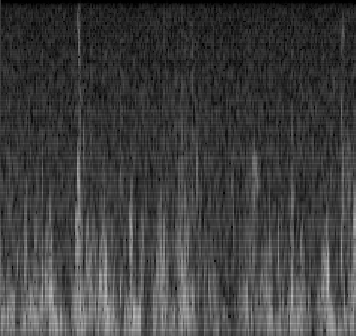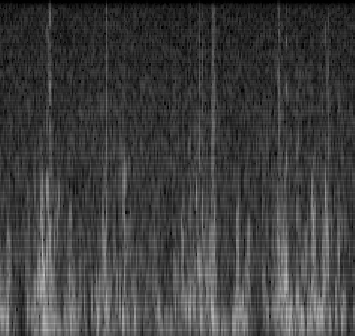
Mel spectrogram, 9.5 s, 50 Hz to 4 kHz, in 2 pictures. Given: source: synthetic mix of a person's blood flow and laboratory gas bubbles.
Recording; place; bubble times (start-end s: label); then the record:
Doppler ultrasound of blood flow; precordium
0.05-0.25 s: bubbles
0.43-0.59 s: bubbles
0.76-0.85 s: bubbles
0.96-1.55 s: bubbles
1.58-1.64 s: bubbles
2.15-2.81 s: bubbles
3.07-3.12 s: bubbles
3.23-4.23 s: bubbles
4.52-4.71 s: bubbles
5.06-5.54 s: bubbles
5.83-6.71 s: bubbles
7.05-7.67 s: bubbles
8.22-8.94 s: bubbles
9.02-9.37 s: bubbles
From the record:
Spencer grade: 3 (all of the cardiac periods contain showers or single bubble signals, but not dominating or overriding the cardiac motion signals); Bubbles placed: only in the low amplitude regions of the cardiac cycle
